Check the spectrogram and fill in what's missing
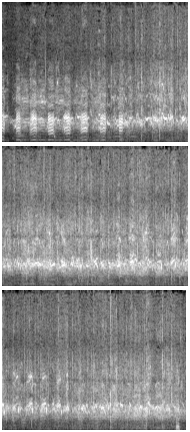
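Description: A large flock of ducklings hurrying out toward a lake, producing continuous overlapping peeping and quacking calls, close and busy, with faint voices in the background.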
